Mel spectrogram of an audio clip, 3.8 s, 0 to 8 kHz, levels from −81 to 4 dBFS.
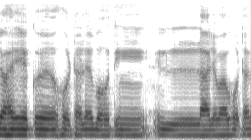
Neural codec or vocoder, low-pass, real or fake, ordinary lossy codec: none; 7.2 kHz; real; none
